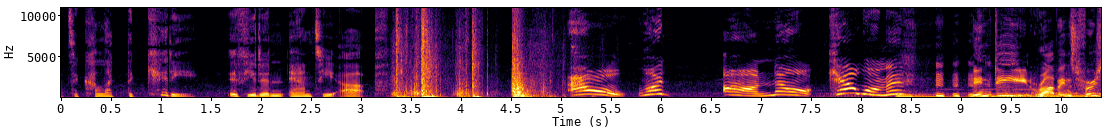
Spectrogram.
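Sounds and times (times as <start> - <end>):
speech: 0.1 - 3.8, 5.5 - 10.3
sharp elbow strike to the chin: 3.3 - 5.1.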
